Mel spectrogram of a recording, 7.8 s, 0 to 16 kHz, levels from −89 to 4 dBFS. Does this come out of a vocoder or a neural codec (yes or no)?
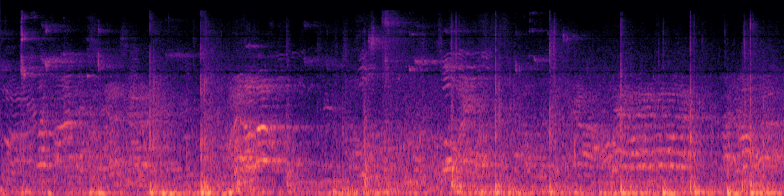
yes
